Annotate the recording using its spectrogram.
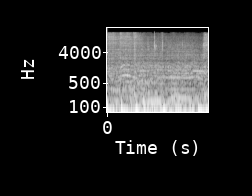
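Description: Live band music: an acoustic guitar and a drum kit playing a steady beat, with a singer's voice in the mix.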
